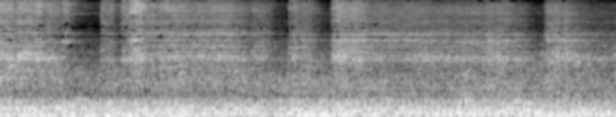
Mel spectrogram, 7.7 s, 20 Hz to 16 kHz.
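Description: Diesel GU20 locomotive shunting passenger coaches of the Baba Fareed Express at a railway junction, a steady loud rumble of engine and rolling wagons with wheel squeal, no voices.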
